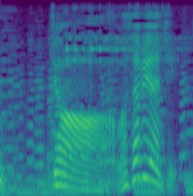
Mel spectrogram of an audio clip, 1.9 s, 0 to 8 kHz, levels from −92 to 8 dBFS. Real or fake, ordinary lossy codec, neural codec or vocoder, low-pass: real; none; none; 7.2 kHz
